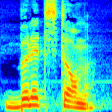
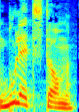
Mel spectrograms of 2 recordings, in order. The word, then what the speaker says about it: Bulletstorm: Tu vas me dire si je le prononce bien cette fois, j'ai répété toute la nuit, c'est Bulletstorm. Non, Bulletstorm. – Bulletstorm.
